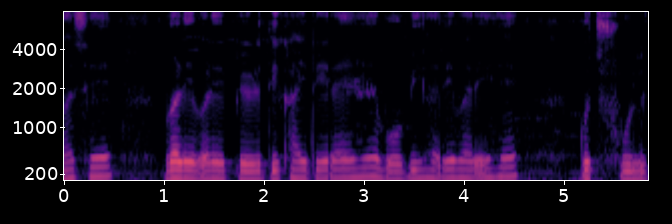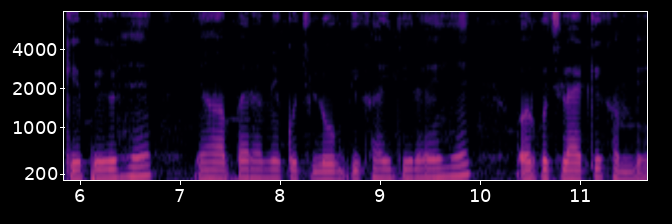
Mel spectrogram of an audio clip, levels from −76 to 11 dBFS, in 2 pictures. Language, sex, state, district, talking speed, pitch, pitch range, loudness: Hindi, male, Maharashtra, Solapur, 165 wpm, 140 Hz, 135-145 Hz, -36 LUFS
